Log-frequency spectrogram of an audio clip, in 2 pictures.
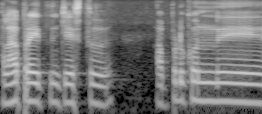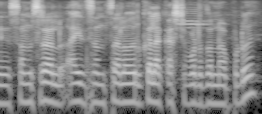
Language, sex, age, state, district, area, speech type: Telugu, male, 30-45, Andhra Pradesh, West Godavari, rural, spontaneous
